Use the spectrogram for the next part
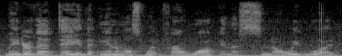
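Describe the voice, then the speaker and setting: A woman reading a picture book aloud to young children, expressive, with explanatory asides. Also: on the low side, fairly quick, background noise.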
